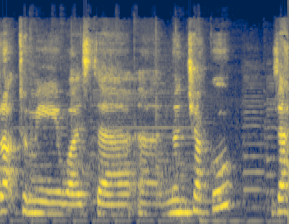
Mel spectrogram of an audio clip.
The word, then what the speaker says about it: nunchaku: to me was the nunchaku. Is that how you call it? Nunchucks. Nunchuck. Depend how you pronounce it, and depend what country are you from. People certain country pronounce it differently.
